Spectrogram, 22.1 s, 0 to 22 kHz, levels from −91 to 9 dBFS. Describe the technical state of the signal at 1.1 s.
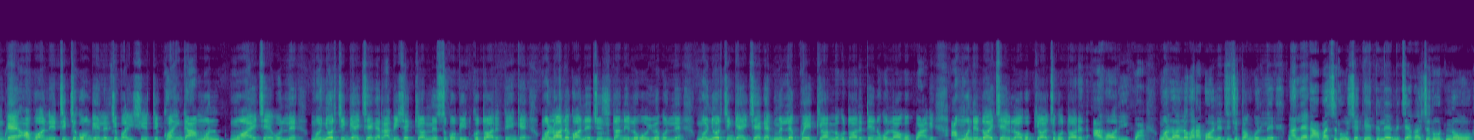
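At 1.1 s the speech carries low-delay AAC compression, and it runs through the whole clip rather than starting here. The voice sounds rough and grainy. Noise fills the gaps between the pitch harmonics, and the top band sounds thinned and synthetic. The damage is heavy. The likely cause is AAC-ELD coding at a low rate, consistent with about 24 kbps. Its short frames separate harmonics poorly, and at this low rate bits run short.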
